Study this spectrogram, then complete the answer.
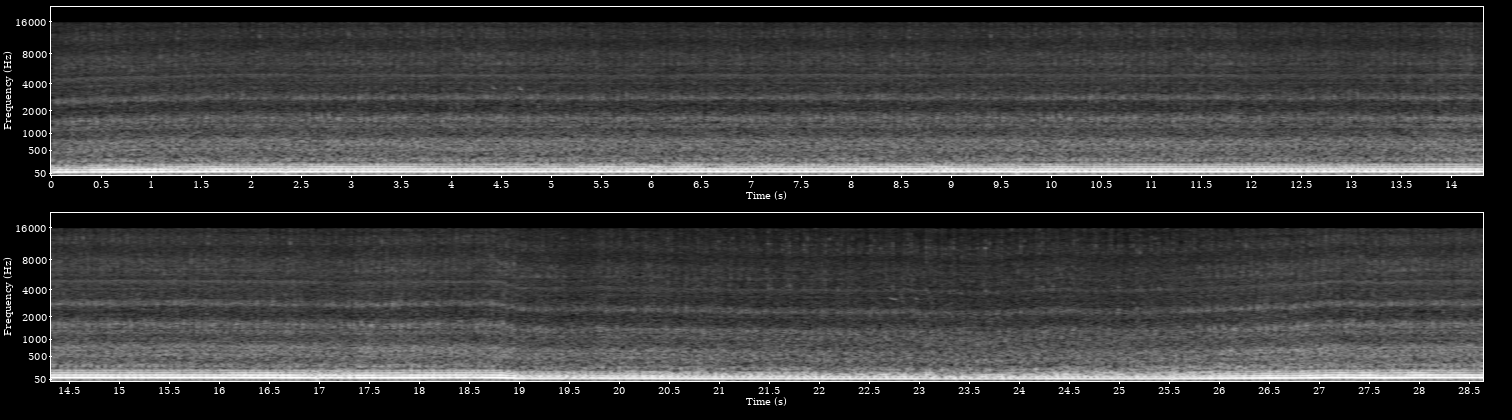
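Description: A tractor engine chugs steadily, changing pitch as it slows near the middle.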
